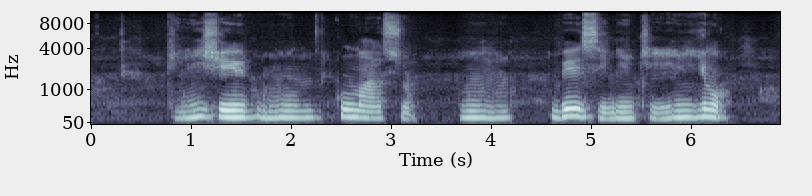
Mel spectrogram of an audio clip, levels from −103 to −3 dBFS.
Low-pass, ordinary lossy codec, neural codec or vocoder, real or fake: none; none; autoencoder, 22.05 kHz, a latent of 192 numbers a frame, VITS, trained on one speaker; fake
